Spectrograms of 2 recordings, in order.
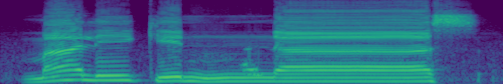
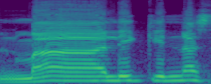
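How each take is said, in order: First: The first vowel is kept short. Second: The first vowel is held long. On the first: The speaker calls it right. "tapi Malikin Nas; Kalau Malikin Nas ma dia pendek" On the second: The speaker calls it wrong. "bukan Malikin Nas"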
